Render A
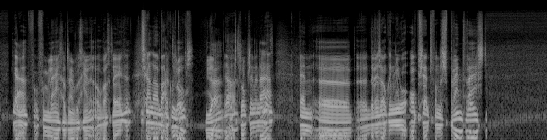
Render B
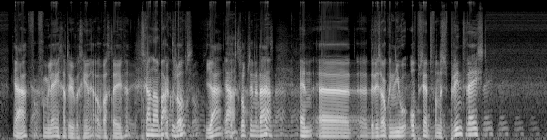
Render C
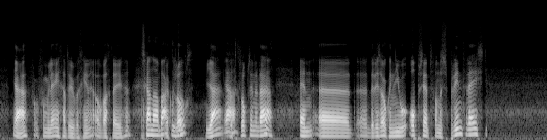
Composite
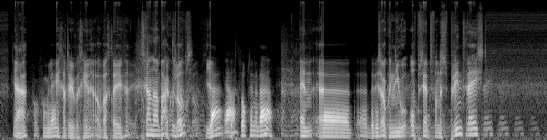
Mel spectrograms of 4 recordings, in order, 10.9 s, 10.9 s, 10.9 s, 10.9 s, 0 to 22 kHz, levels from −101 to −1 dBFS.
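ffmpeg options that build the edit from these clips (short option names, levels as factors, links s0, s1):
-filter_complex "[2:a]asplit=3[s0][s1][s2];[1:a]asplit=4[s3][s4][s5][s6];[s3]atrim=end=0.532[s7];[s0]atrim=start=0.528:end=1.112[s8];[s4]atrim=start=1.108:end=4.212[s9];[s1]atrim=start=4.208:end=5.612[s10];[s5]atrim=start=5.608:end=6.472[s11];[s2]atrim=start=6.468:end=7.562[s12];[s6]atrim=start=7.558[s13];[s7][s8]acrossfade=d=0.004:c1=hsin:c2=hsin[s14];[s14][s9]acrossfade=d=0.004:c1=hsin:c2=hsin[s15];[s15][s10]acrossfade=d=0.004:c1=hsin:c2=hsin[s16];[s16][s11]acrossfade=d=0.004:c1=hsin:c2=hsin[s17];[s17][s12]acrossfade=d=0.004:c1=hsin:c2=hsin[s18];[s18][s13]acrossfade=d=0.004:c1=hsin:c2=hsin"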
